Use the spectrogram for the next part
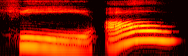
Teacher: скільки складів порахуємо три який склад наголошений правильно другий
